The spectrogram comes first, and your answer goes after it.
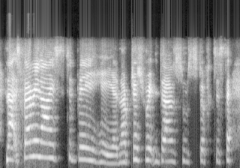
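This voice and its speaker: Against a quiet background, a woman's raised, projected voice rings with a bright, sharp tone at a high pitch. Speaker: comedian. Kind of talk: character stand-up comedy. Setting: video call. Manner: chatty, folksy housewife rambling with malapropisms. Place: home room. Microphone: webcam.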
